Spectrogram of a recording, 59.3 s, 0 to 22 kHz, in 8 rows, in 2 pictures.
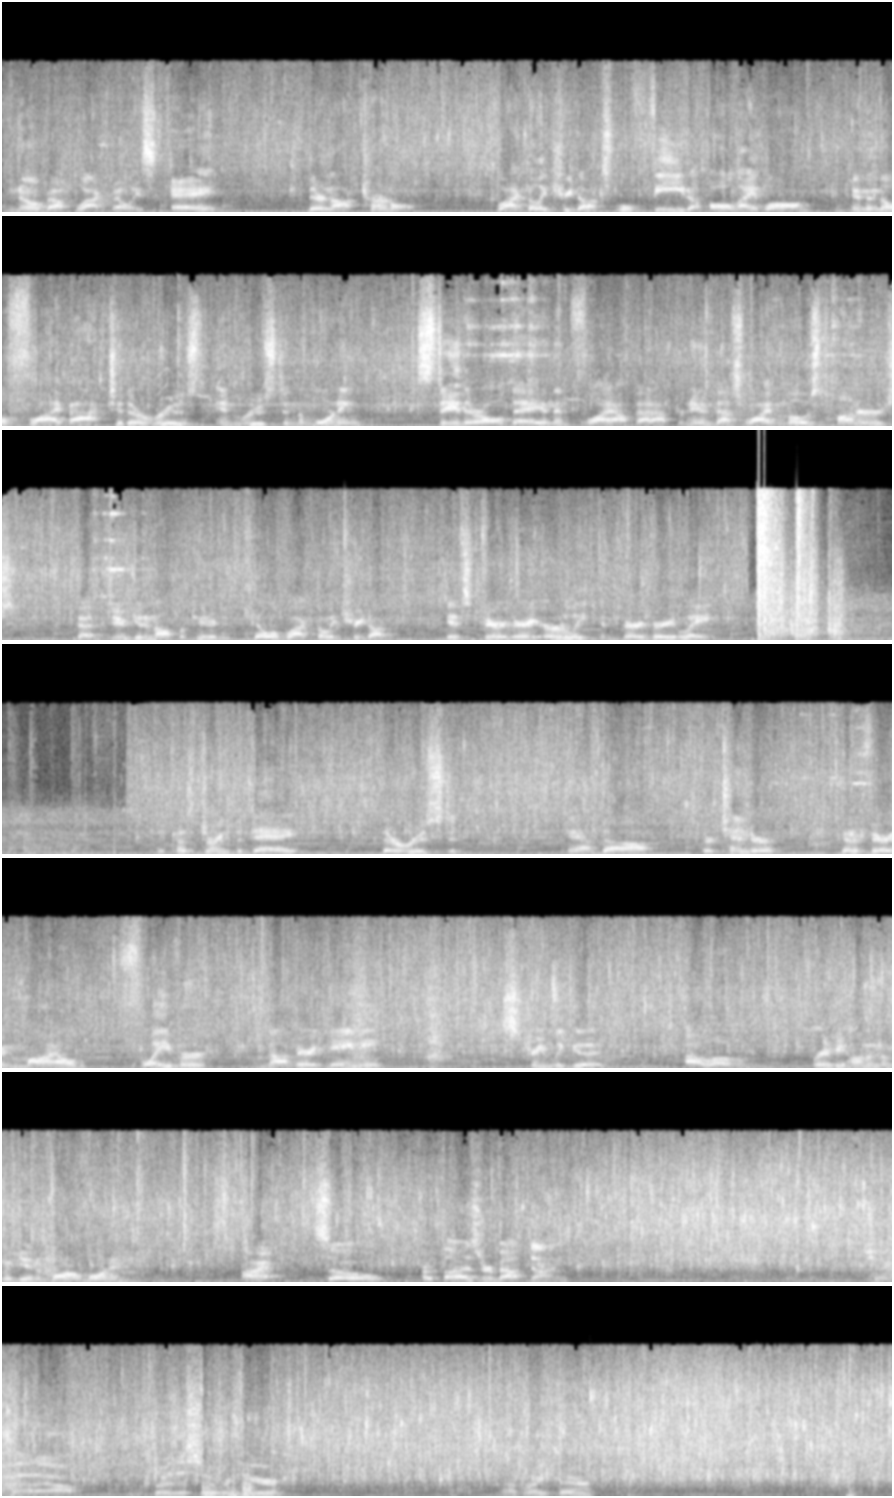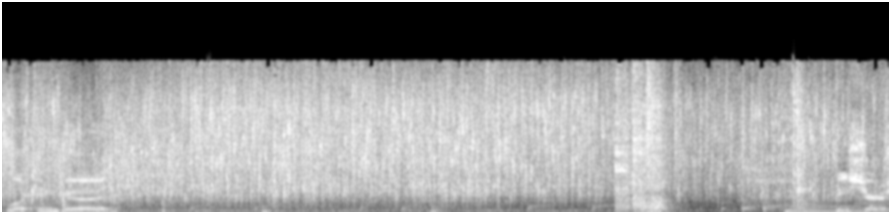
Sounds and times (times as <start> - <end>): Frying (food): 0.0 - 59.3.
